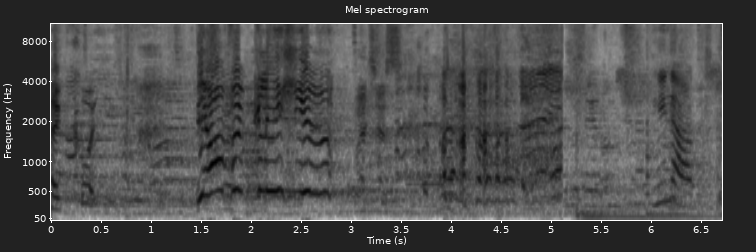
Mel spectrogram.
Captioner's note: laugh; speaking German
